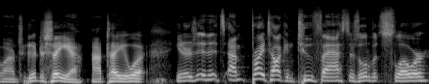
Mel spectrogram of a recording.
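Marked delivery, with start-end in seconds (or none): 0.0-1.5 put-on Oklahoma accent, drawling, pitched lower. Imitating a local store clerk in Oklahoma: Oklahoman accent. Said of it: "talk, um, in Oklahoman".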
